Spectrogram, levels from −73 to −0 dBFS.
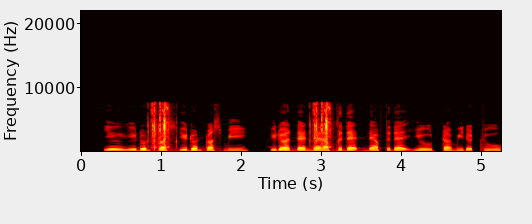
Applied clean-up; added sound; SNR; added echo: none; Camera; 5 dB; none.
